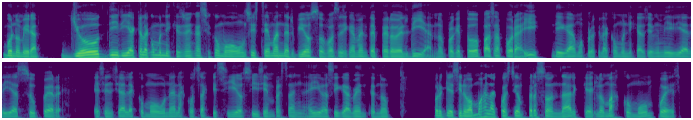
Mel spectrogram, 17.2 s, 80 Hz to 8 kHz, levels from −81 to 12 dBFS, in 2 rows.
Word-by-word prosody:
Bueno, 120 -6 +4
mira, 85 -3 +3 0.3
yo 115 +8 +9
diría 125 -3 +4
que 140 +3 +1
la 135 - +4
comunicación 110 -5 -1
es 110 - -3
casi 115 +2 -4
como 100 -7 +2
un 95 +1 0
sistema 110 -1 +1
nervioso, 100 -2 +1
básicamente, 95 +1 -2
pero 85 -1 +1
del 80 -1 0
día, 100 -3 -2
¿no? - - -9
Porque - - -3
todo 95 +1 +2
pasa 100 +3 +1
por 95 -3 +1
ahí, 130 -5 -1
digamos, 95 -1 0
porque - - -6
la - - -3
comunicación 85 -2 -6
en 95 - -7
mi 95 -1 -2
día 90 0 -1
a - - -1
día 90 +1 -2
es - - -13
superesencial, 95 +3 -5
es 95 - -3
como 90 -3 -4
una 95 +1 -4
de - - -3
las 100 - -8
cosas 105 0 -7
que - - -8
sí 95 +1 -7
o 95 - -3
sí 100 - -6
siempre 95 -1 -6
están 100 -3 -8
ahí 95 +3 -3
básicamente, 90 -1 -3
¿no? 80 -1 -7 0.5
Porque 115 -2 +1
si 115 - -1
nos 105 - +4
vamos 135 +8 +3
a - - 0
la 150 -3 +2
cuestión 105 -2 0
personal, 105 -4 0
que 100 - -3
es 85 - -9
lo 95 0 -2
más 100 0 -1
común, 95 +2 -4
pues, 80 -8 -2
95 Hz, 220 wpm, -23 LUFS, 90-110 Hz, 0.5 s, yo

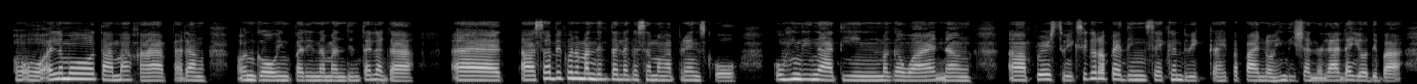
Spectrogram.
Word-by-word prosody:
Oo. 200 -1 -1
Alam 250 +3 +3
mo - - +5 0.2
tama 210 -1 -1
ka, 180 -1 0
parang 190 -1 -2 0.3
on 205 - +1
going 195 -1 +1
pa 190 -1 -3
rin 185 - -2
naman 180 -1 -1
din 185 +1 -6
talaga 205 -6 0 0.4
at, 195 -1 +5 0.2
ah, 210 0 +3
sabi 280 +1 +1
ko 285 - +1
naman 260 -3 +6
din 235 0 -2
talaga 225 -2 -2
sa 215 0 -2
mga 195 -2 -2
friends 200 -2 -4
ko, 170 0 -5 0.3
"Kung 225 0 -1
hindi 235 0 +4
natin 195 -3 0
magawa 190 0 0
ng, 180 -1 -2 0.4
ah, 200 0 +4
first 230 -3 0
week, 190 - -6
siguro 270 +1 0
puwedeng 210 -4 -1
second 210 +1 -4
week." 180 -1 -8
Kahit 180 0 -5
papaano 185 -3 0
hindi 195 +3 -4
siya 100 - -3
nalalayo, 185 - -1
'di 180 - -6
ba? 165 0 0
200 Hz, 180 wpm, -22 LUFS, 185-220 Hz, 0.4 s, naman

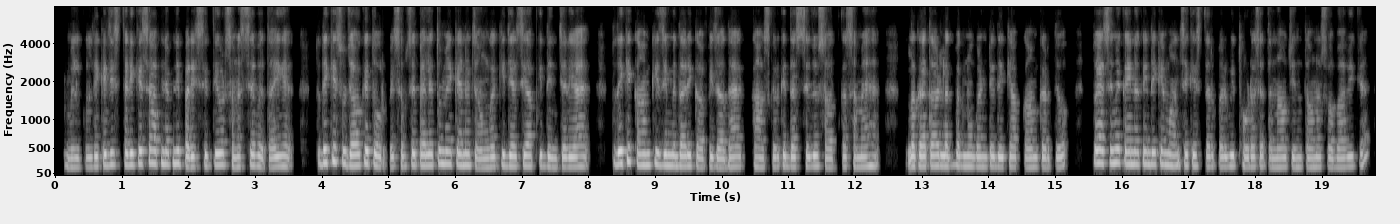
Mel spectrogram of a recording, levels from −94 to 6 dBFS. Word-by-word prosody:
बिल्कुल, 160 0 -3
देखिए 175 +3 +1
जिस 205 0 -2
तरीके 200 +2 +3
से 225 +1 0
आपने 220 -1 +1
अपनी 225 +2 +2
परिस्थिति 175 +2 +1
और 200 0 +4
समस्या 175 0 -1
बताई 170 -1 0
है। 180 -2 -1 0.4
तो - - -5
देखिए 235 +3 +3
सुझाव 195 -6 +2
के 225 +4 +3
तौर 195 -6 +1
पे 170 - -1
सबसे 180 +3 -1
पहले 195 0 +2
तो 225 +4 -1
मैं 220 -1 +2
कहना 195 -2 +2
चाहूँगा 165 -2 -1
कि 175 +2 -1
जैसे 180 0 +2
आपकी 180 0 -2
दिनचर्या 170 0 +1
है। 175 - -3 0.4
तो 230 - -6
देखिए 225 +5 +6
काम 195 -1 +2
की 205 +1 0
ज़िम्मेदारी 185 -2 +3
काफ़ी 160 +1 -1
ज़्यादा 160 0 -1
है। 175 0 -1 0.2
ख़ास 165 -2 -4
करके 170 +1 -2
10 170 0 -1
से 175 - +1
जो 180 +1 +3
7 160 -3 -3
का 170 - -2
समय 170 0 -2
है 180 0 -2 0.5
लगातार, 180 +1 +2
लगभग 180 0 +1
9 180 0 +2
घंटे 170 0 0
देखिए 170 0 +1
आप 170 - -6
काम 160 +1 -2
करते 160 0 -3
हो। 175 +3 -1 0.4
तो 230 - +4
ऐसे 230 0 +3
में 240 - +3
कहीं 215 -2 +1
न 210 0 +1
कहीं 215 +1 -1
देखिए 210 +1 0
मानसिक 190 -1 -1
स्तर 180 -2 -4
पर 170 0 0
भी 180 +1 +2
थोड़ा-सा 170 +1 -1
तनाव, 160 0 -3
चिंता 165 0 -4
होना 165 +1 -2
स्वाभाविक 165 +2 -3
है। 195 - -4
180 Hz, 220 wpm, -24 LUFS, 170-195 Hz, 0.5 s, देखिए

